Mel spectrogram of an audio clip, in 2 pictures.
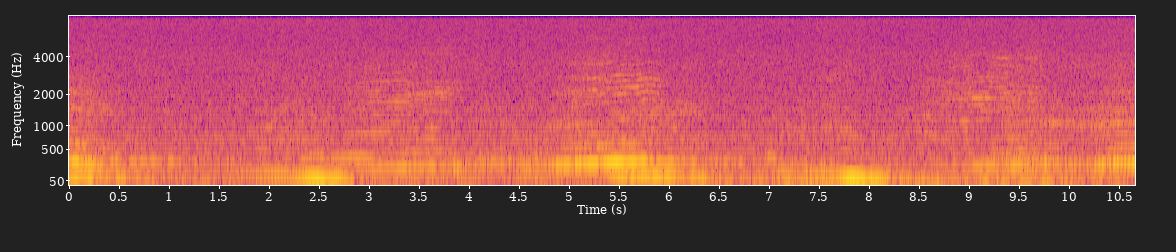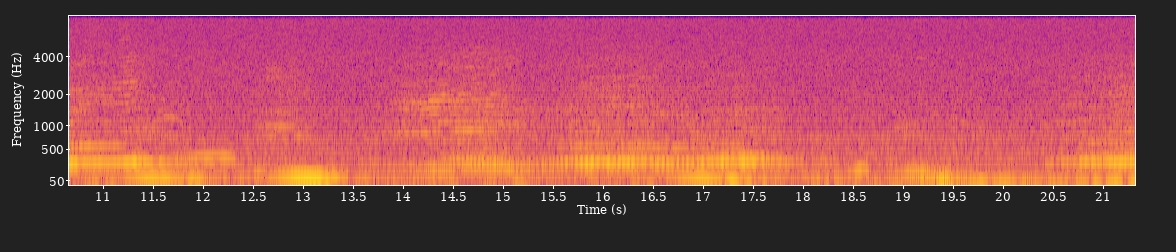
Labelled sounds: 2.9	3.9	humpback whale, 0.80 to 2.7 kHz
5.0	6.3	humpback whale, 1.3 to 3.1 kHz
8.7	11.4	humpback whale, 0.80 to 4.0 kHz
12.6	12.9	humpback whale, 0.90 to 1.1 kHz
13.9	14.8	humpback whale, 0.80 to 2.0 kHz

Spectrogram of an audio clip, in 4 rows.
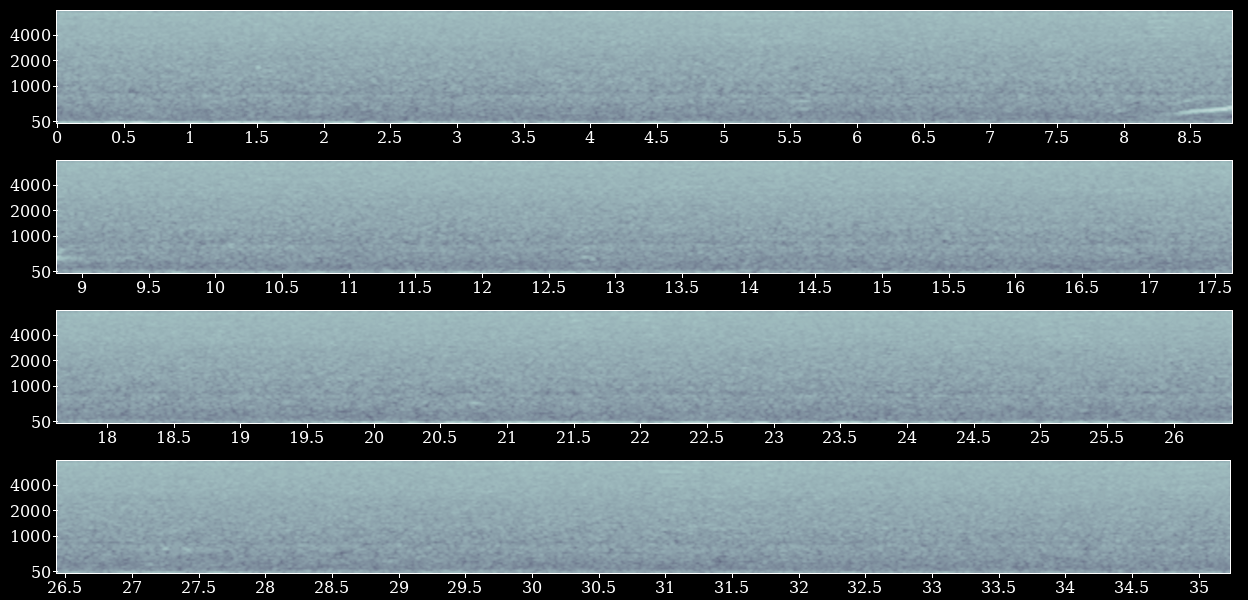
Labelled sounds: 10.3	10.6	Pacific white-sided dolphin, 4.7 to 4.9 kHz

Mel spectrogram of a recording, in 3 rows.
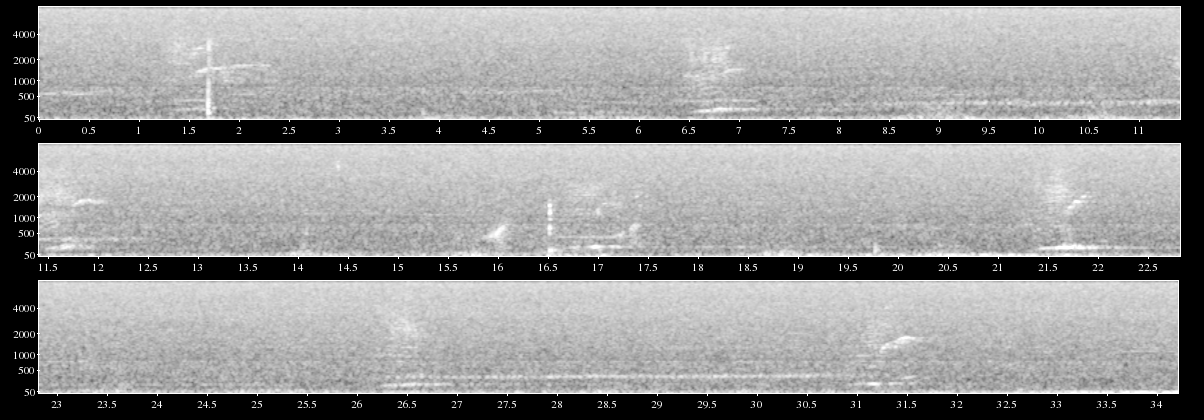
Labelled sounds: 1.6	2.2	humpback whale, 1.3 to 1.7 kHz
11.7	12.1	humpback whale, 1.5 to 1.9 kHz
31.2	31.7	humpback whale, 1.1 to 1.8 kHz

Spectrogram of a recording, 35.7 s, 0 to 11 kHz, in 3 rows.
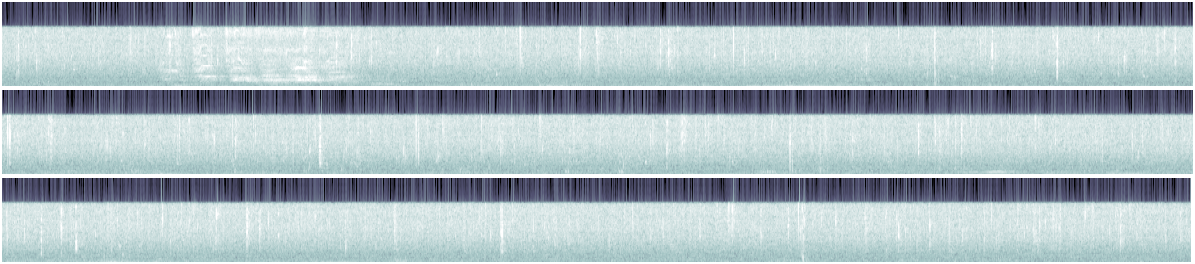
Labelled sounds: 1.6	3.2	humpback whale, 0.78 to 2.2 kHz

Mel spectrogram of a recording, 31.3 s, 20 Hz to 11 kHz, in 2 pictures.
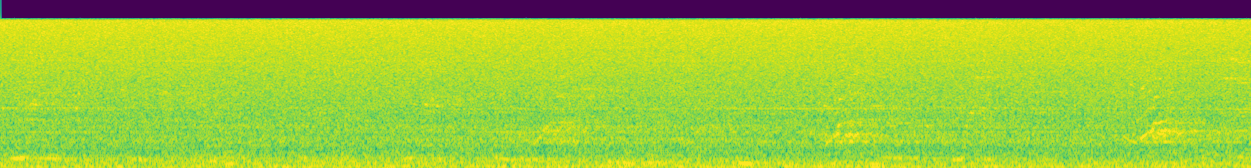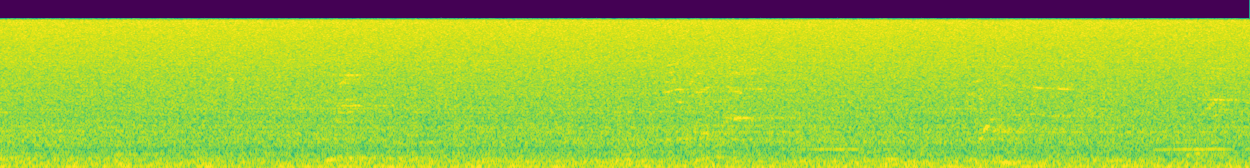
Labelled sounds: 19.9	20.2	humpback whale, 1.3 to 1.4 kHz
24.3	25.1	humpback whale, 0.83 to 2.1 kHz
30.7	31.0	humpback whale, 1.2 to 1.6 kHz

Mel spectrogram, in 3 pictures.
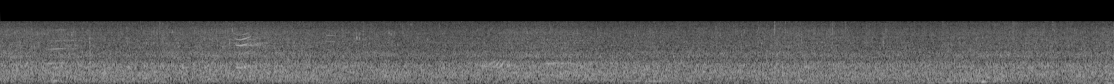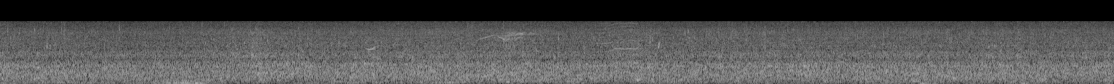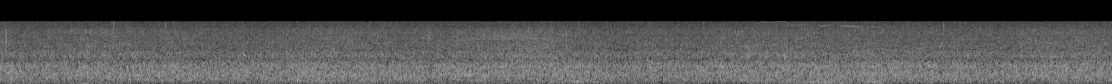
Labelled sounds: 2.4	2.7	killer whale, northern resident, 2.3 to 2.7 kHz
4.8	5.1	killer whale, northern resident, 0.78 to 1.1 kHz
16.1	16.5	killer whale, northern resident, 3.7 to 4.2 kHz
17.2	17.6	killer whale, northern resident, 1.8 to 7.2 kHz
29.9	30.9	killer whale, northern resident, 5.7 to 7.6 kHz

